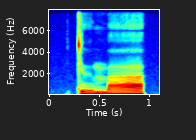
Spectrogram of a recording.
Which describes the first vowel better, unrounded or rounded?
rounded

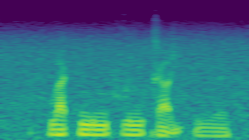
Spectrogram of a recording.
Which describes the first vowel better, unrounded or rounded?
unrounded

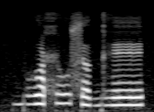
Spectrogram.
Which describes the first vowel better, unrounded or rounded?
rounded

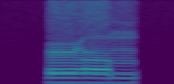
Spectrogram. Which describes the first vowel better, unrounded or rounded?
rounded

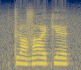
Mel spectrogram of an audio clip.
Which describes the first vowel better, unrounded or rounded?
unrounded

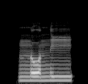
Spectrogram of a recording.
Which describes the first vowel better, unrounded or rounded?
rounded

